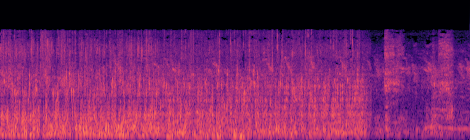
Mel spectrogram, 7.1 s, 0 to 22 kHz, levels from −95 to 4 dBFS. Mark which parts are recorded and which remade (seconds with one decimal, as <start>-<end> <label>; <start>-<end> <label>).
0.0-1.1 recorded; 1.1-2.2 remade; 2.2-2.9 recorded; 2.9-5.3 remade; 5.3-7.1 recorded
